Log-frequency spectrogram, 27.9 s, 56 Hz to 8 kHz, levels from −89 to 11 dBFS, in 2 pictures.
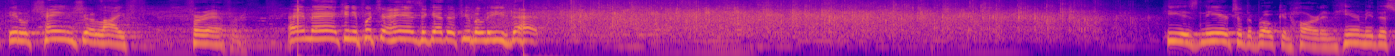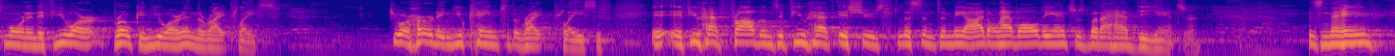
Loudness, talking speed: -24 LUFS, 155 wpm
